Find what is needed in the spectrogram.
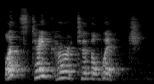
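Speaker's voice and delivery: loud, rough order to haul her off; loud guards' command; gruff captor voice. A narrator's reading. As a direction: bark it like a guard. Captors taking Dorothy to witch.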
